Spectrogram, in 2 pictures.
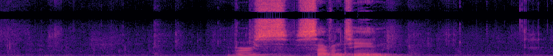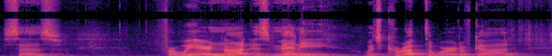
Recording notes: Preached at St Georges Manor, Toronto, Canada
